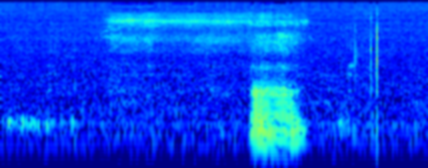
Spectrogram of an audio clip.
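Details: Small Pekingese dog snoring loudly in its sleep: a soft hissing inhale followed by one short, rattling, buzzy snore, then a couple of faint clicks in a quiet room.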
